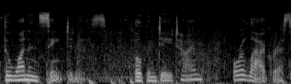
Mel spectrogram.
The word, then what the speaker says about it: Saint Denis: Head to the nearest post office, like the one in St. Denis. Open daytime, or Lagras if it's Remember, closer. Pronounced Saint Denis. Yo, Goob, my bad. San Denis it is, Flim.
